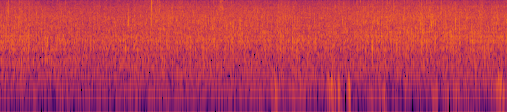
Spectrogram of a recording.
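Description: Chicken wings frying in shallow oil in a pan under a mesh splatter screen: a steady sizzle with scattered small pops.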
